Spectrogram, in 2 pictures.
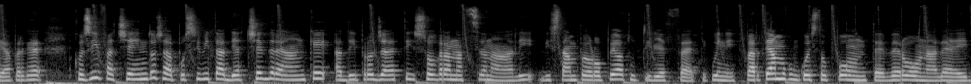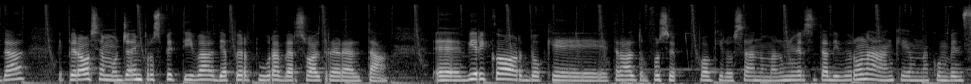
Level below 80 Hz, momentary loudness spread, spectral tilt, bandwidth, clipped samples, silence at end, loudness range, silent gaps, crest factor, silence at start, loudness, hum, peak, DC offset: -42 dBFS; 7 LU; -5.5 dB/octave; 17.5 kHz; under 0.1%; 0 s; 3 LU; none; 18 dB; 0 s; -22 LUFS; none; -4 dBFS; under 0.1%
